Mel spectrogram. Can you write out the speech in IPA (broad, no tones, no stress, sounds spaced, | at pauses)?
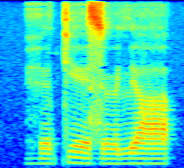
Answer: ɦ ɪ l kʲ e z ø lʲ a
